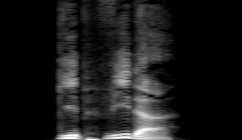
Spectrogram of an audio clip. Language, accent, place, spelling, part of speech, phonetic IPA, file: German, Germany, Berlin, gib wieder, verb, [ˌɡiːp ˈviːdɐ], De-gib wieder.ogg
- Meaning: singular imperative of wiedergeben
